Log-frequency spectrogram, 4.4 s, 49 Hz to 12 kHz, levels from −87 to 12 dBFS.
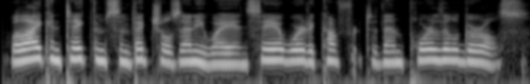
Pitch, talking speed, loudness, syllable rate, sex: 215 Hz, 260 wpm, -18 LUFS, 5.6 syllables/s, female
